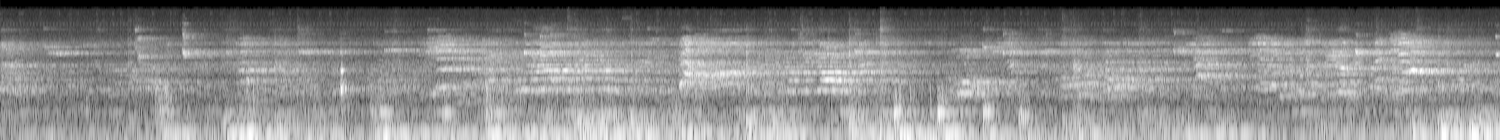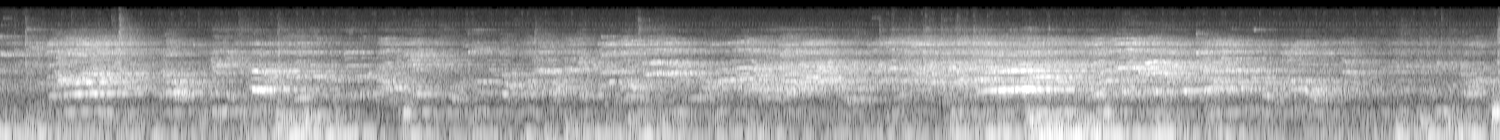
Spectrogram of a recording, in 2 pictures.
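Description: Floorball game sounds echoing in a large sports hall: shoes squeaking on the court floor, sticks and ball clicking, and players calling out. A steady low hum runs underneath.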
